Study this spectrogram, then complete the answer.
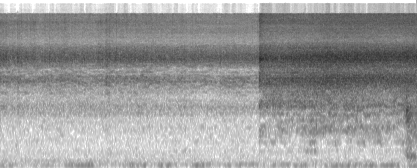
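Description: Masala sizzles and hisses steadily in a hot pan, with vinegar added to the mix; the frying suddenly grows louder and brighter partway through and stays at that level.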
